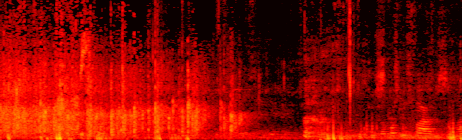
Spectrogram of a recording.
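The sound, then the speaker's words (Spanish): Audience applause at a church gathering, given for an interpreter. Clapping runs for a few seconds with voices over it, then fades as talking continues. “Así es que dámosle otro aplauso a Marta.”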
